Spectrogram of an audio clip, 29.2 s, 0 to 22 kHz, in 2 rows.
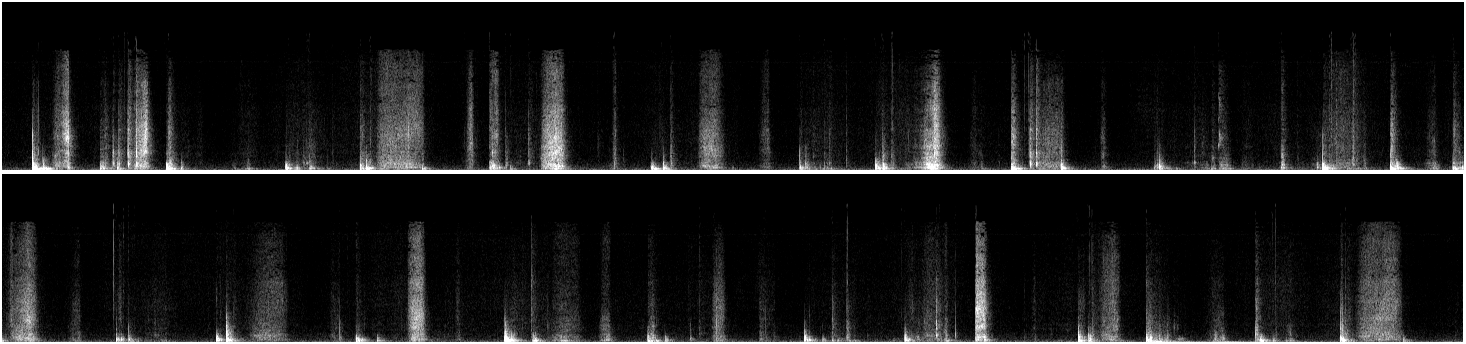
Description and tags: wood 11b sneakers shuffle
Shuffling on a wooden floor: sneakers. Recorded with a ZOOM H2 in a basement of a house: a large wooden table placed on a carpet over concrete. Normalized with Audacity.
steps, footstep, footsteps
